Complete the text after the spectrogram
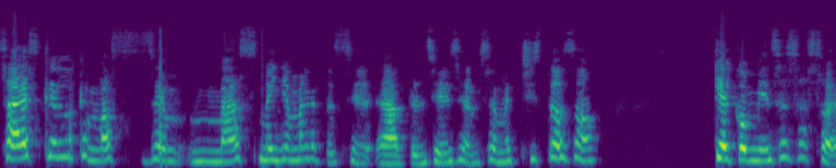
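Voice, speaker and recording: A woman with a strong northern Mexican accent speaks in a high pitch with lively intonation. The sound is dry and close, with no echo. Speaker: podcast co-host. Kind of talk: casual chat.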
